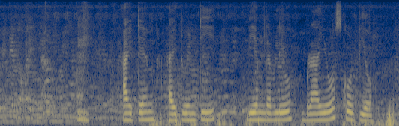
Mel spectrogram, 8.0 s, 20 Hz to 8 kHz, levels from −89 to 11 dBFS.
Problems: none marked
